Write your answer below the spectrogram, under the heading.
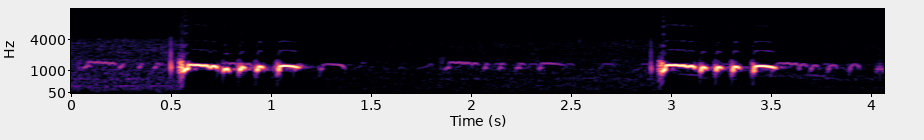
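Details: Manggung song of a zebra dove, used to provoke other birds to sing: two loud phrases about two and a half seconds apart, each a drawn-out coo breaking into rapid stuttered notes, with a fainter dove answering between them.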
